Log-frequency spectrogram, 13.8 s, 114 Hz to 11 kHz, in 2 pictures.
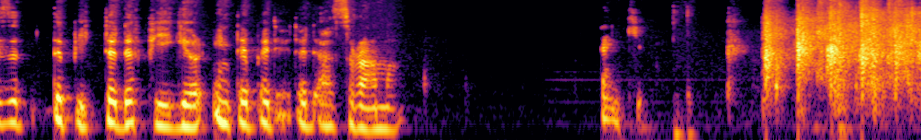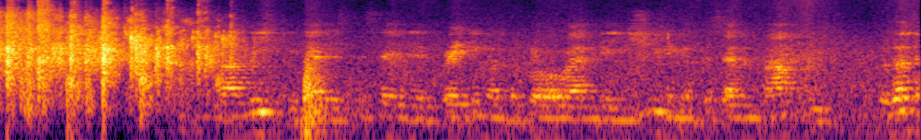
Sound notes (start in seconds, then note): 5.4 applause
